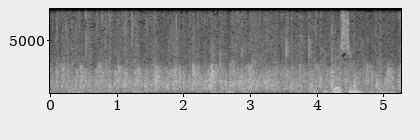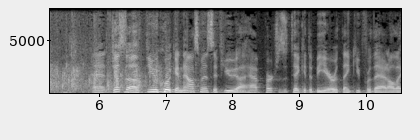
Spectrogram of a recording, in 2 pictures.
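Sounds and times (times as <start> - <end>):
audience applause: 0.0 - 7.4
speech: 4.2 - 4.8, 5.9 - 10.5.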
